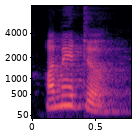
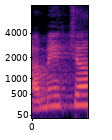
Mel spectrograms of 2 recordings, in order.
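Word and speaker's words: amateur: अमेटर, अमेटर, अमेचर नहीं है, अमेटर।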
